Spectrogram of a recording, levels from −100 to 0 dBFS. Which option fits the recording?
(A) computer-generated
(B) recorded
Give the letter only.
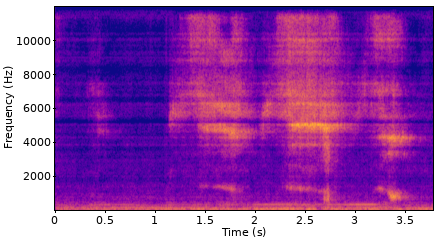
A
